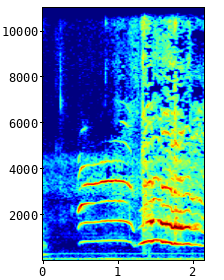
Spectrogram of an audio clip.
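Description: Tortoiseshell cat meowing twice in quick succession: a high, level meow and then a second that sinks slightly in pitch at its end. A steady low hum runs underneath.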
